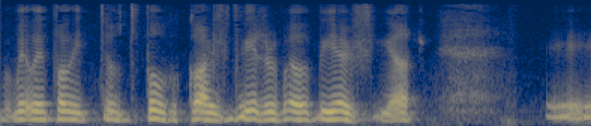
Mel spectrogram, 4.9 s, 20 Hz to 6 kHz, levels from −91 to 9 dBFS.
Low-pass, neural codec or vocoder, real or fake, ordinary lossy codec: 5.4 kHz; none; real; MP3, 32 kbps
